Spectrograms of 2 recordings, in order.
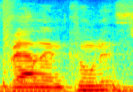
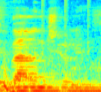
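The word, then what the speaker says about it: Valančiūnas: Jay Valanciunas? Jonas Valanciunas.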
